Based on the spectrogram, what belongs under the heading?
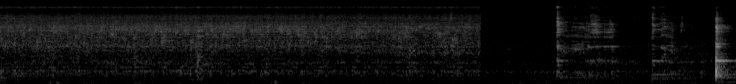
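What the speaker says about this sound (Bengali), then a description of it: "তেল গরম হয়ে গেছে, ছেড়ে দিয়েছি। এরকমভাবে করলা ভাজলে আমার তো খুবই ভালো লাগে খেতে।" Bitter gourd sizzles loudly in hot oil for several seconds, then the hiss drops away and a few sharp scrapes and clanks of stirring follow.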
